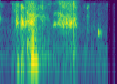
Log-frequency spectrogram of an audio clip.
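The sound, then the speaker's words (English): A crunchy spicy limon-flavored snack is bitten and chewed in a taste test, with two loud, crackling crunches in quick succession followed by a few softer chewing sounds, and no talking. “The crunch is good.”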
